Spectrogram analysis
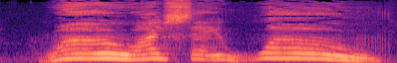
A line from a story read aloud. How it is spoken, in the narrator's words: cried King Pellinore in muffled and distant tones, far away among the gorse bushes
